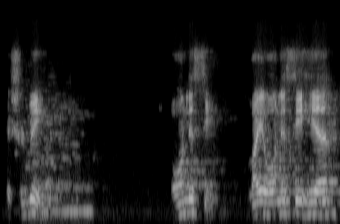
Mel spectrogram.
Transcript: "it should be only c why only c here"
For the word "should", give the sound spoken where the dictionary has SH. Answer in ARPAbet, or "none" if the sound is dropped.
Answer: SH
